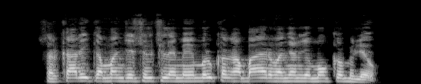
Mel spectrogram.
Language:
Sindhi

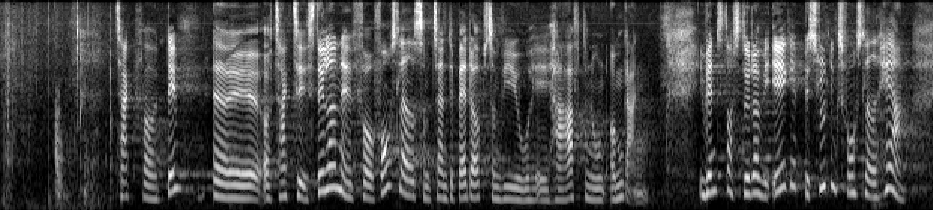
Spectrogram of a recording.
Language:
Danish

